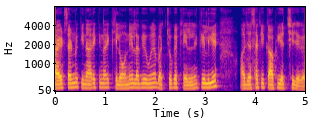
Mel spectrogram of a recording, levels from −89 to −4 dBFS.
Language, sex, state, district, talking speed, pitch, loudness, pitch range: Hindi, male, Delhi, New Delhi, 240 wpm, 145 Hz, -18 LUFS, 130-150 Hz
